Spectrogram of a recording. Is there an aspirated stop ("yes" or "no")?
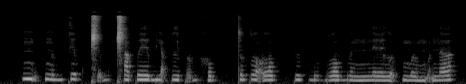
no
